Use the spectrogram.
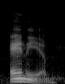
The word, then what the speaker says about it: Aniam: I'm sorry, it's three syllables. Aniam.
